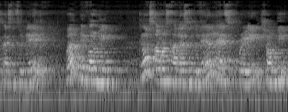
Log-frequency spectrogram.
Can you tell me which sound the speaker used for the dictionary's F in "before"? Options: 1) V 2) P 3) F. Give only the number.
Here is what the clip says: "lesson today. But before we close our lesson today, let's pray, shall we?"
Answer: 2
